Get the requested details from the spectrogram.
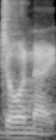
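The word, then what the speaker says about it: Ntshona: winston and toshi and please correct my pronunciation oh winston jonah is the pronunciation of his enemies are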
